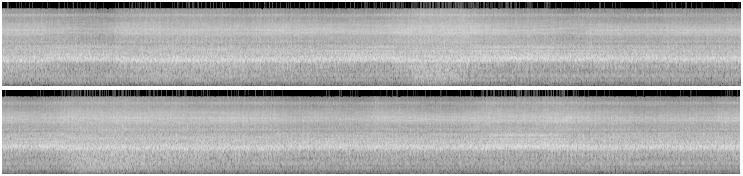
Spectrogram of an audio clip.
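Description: Paramotor engine and propeller running steadily in powered paragliding flight: a loud, even buzzing drone with a high steady whine.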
